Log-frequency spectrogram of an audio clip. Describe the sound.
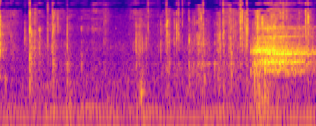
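Tape being peeled off a page of original comic art, a quiet run of small crackling, tearing ticks that swells into a louder, longer rip toward the end.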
